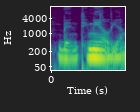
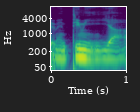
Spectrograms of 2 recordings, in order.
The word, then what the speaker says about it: Ventimiglia: So che avete storto il naso quando ho detto Milo Ventimiglia, ma si pronuncia così in inglese, anche lui lo dice sempre. In realtà lui ha origini italiane, quindi il cognome sarebbe Ventimiglia, ma lo chiamano così.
